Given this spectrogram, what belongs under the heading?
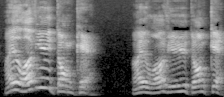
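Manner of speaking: very loud ogre impression; Shrek. Shown as a demonstration. Ogre declaring love to donkey, loud belly bellow. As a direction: bellow it from the belly with a put-on accent. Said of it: "Can you do a Shrek impression?".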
